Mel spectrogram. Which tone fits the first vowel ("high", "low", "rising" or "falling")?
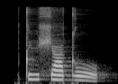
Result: high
